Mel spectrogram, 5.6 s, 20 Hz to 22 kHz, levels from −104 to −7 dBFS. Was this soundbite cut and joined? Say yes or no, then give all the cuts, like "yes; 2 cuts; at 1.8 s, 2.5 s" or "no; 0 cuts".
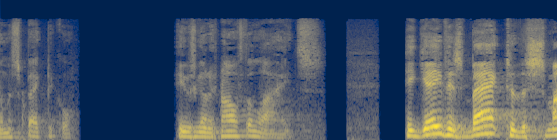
yes; 1 cut; at 2.2 s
